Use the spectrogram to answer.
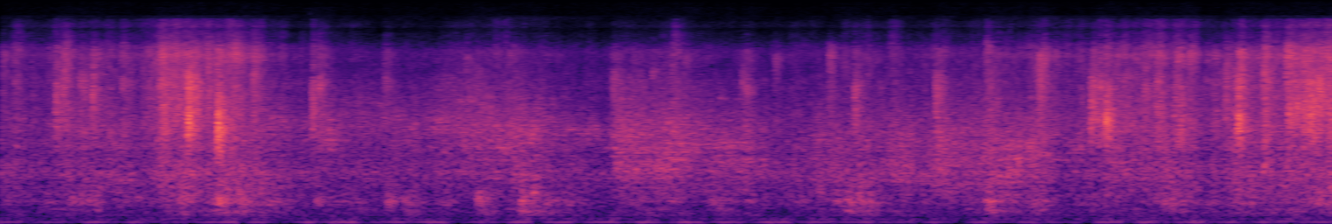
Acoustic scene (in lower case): restroom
